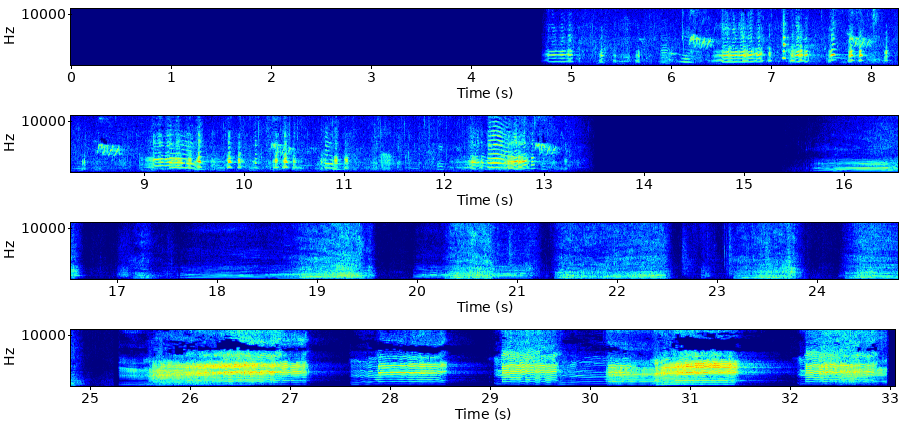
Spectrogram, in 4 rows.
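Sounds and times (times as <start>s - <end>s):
animal calling: 4.7s - 13.4s.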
